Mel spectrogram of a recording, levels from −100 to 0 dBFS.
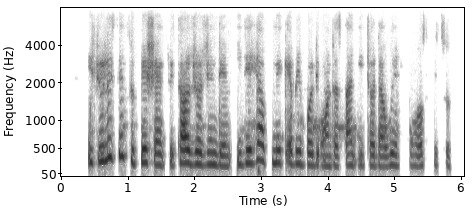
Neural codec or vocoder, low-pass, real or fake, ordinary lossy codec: none; 7.2 kHz; real; Opus, 16 kbps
